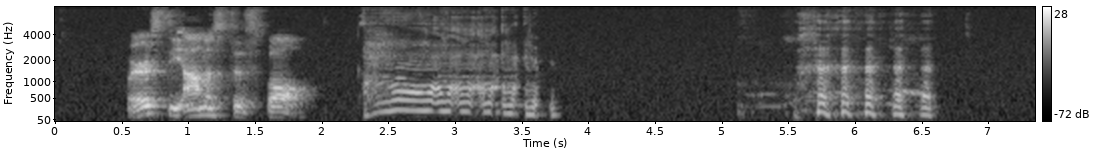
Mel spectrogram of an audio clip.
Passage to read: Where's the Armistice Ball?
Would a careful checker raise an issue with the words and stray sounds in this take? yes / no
yes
